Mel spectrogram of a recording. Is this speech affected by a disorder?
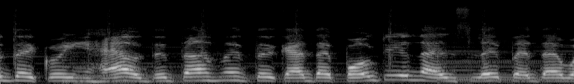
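Yes: cerebral palsy.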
